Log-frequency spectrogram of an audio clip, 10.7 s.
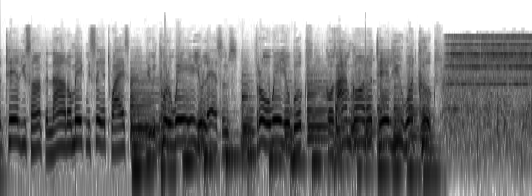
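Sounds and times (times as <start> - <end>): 
speech: 0.0 - 8.9
school bell ringing: 8.8 - 10.6.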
